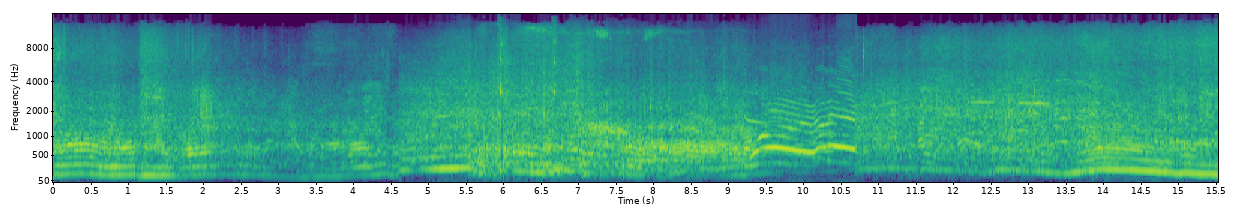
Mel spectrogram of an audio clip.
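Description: A rally car engine revs hard and changes gear as the car speeds past.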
